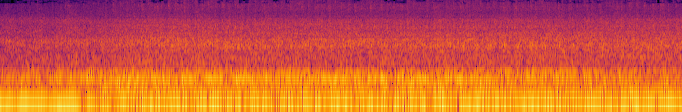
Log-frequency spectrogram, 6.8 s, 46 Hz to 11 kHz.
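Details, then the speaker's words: Third-gen car started after fuel system repairs and two years unrun, fitted with 36 lb injectors the computer dislikes: deep heavy idle with lumpy uneven beat under loud bassy exhaust while warming up; rough idle, cause suspected. "she ain't happy with something we got 36 pound injectors so the computer's not happy about that it hasn't run in two years he's not happy about that"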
